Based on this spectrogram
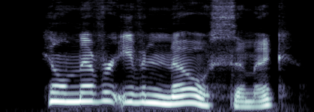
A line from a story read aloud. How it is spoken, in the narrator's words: Laddin said pleadingly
